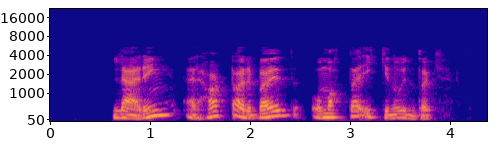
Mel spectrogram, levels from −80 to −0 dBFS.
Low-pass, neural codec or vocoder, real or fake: 5.4 kHz; none; real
